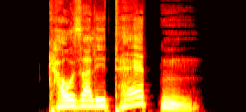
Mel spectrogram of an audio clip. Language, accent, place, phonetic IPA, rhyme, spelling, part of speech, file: German, Germany, Berlin, [kaʊ̯zaliˈtɛːtn̩], -ɛːtn̩, Kausalitäten, noun, De-Kausalitäten.ogg
- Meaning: plural of Kausalität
